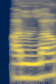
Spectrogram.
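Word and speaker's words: الله: আল্লাহ শব্দে লাম মুসাদ্দাদের ডান দিকে যাবার এসেছে, তাই আল্লাহর লামকে পুর করে পড়তে হবে।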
